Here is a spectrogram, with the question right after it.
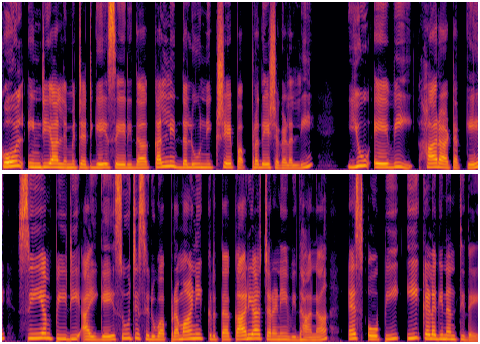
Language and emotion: Kannada, neutral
